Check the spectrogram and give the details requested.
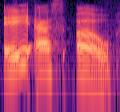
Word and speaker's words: Aso: his wife okay it's a-s-o i want to make sure i pronounce that name correctly so i'm going to go back to the glossary and it says oh i pronounce it aso aso is a nancy's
